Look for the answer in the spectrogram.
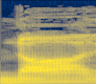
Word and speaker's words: gnaw: Apartment 212 just is kind of a more standard name, but like most people see the word "gnaw," it's a word that doesn't look particularly right because it's silent G.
